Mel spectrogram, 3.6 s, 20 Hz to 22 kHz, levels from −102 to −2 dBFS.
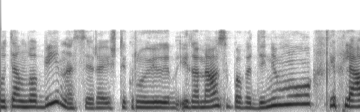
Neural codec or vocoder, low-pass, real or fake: codec, 24 kHz, 3 kbps, HILCodec; 7.2 kHz; fake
